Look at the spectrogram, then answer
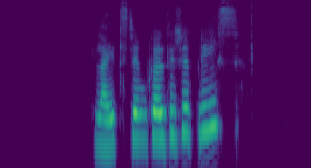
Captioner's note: in Urdu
